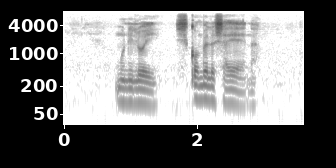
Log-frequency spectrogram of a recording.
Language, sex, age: Tsonga, male, 24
